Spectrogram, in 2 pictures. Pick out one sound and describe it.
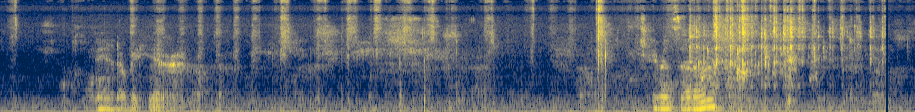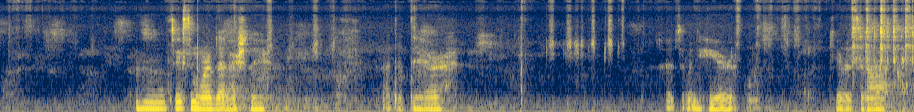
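A paintbrush dabs and brushes softly on paper.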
